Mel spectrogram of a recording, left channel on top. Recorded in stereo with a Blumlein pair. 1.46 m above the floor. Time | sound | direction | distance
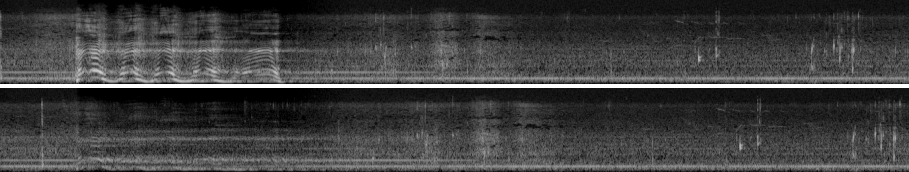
0.8 | laughter | 55° left | 0.7 m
